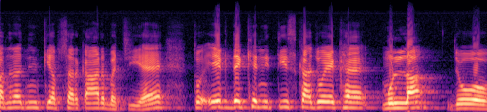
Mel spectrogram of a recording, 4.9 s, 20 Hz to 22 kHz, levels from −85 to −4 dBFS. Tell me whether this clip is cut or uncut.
uncut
